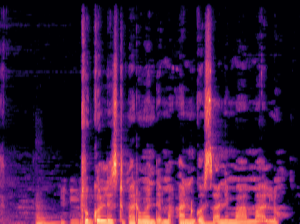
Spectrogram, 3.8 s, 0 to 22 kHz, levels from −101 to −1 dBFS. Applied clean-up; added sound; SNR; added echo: classical method Wiener filter.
